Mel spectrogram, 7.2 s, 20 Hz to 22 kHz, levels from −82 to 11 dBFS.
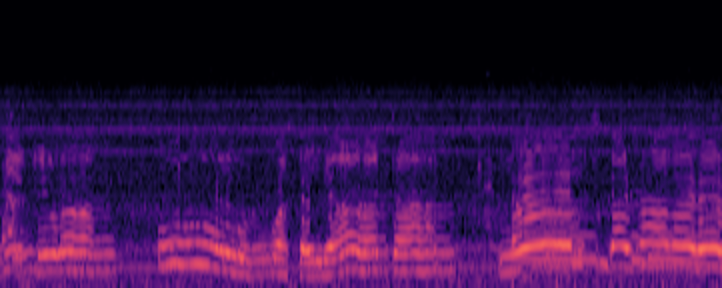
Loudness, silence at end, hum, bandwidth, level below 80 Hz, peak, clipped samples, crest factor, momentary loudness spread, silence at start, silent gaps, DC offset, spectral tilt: -29 LUFS; 0 s; none; 9 kHz; -60 dBFS; -16 dBFS; under 0.1%; 14 dB; 15 LU; 0 s; none; under 0.1%; -6 dB/octave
